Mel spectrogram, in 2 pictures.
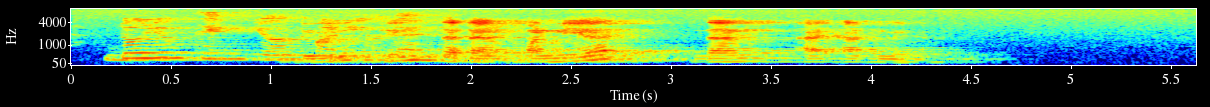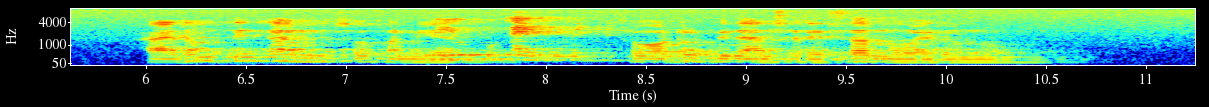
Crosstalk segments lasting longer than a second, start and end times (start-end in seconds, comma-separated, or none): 1.1-2.4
